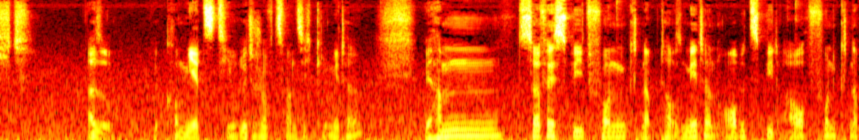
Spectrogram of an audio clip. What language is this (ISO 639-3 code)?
deu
